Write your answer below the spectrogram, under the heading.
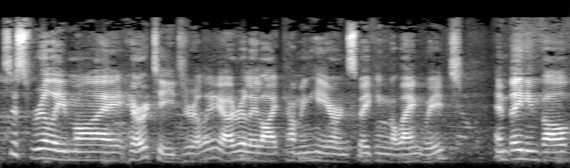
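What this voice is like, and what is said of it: Australian accent. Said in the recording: “I'm picking up a bit of an accent here, and it's not French, and it's not Belgium. You're an Australian ... I've got a true Aussie accent”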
